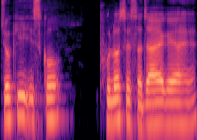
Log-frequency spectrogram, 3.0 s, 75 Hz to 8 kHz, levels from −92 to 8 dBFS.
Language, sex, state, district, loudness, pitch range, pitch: Hindi, male, Bihar, Lakhisarai, -17 LUFS, 135-155 Hz, 150 Hz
